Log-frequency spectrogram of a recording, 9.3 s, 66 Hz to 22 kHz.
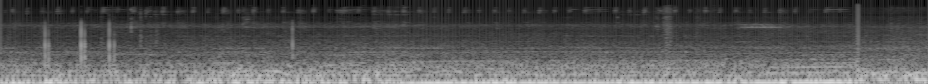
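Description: Mahindra XUV700 driving along: steady low engine and tyre rumble.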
